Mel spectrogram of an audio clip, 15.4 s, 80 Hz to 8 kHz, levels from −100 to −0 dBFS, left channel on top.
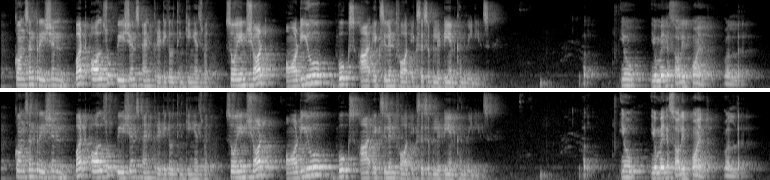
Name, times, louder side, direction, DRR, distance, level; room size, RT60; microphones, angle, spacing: voice 1, 0.3-4.2 4.5-5.4 5.7-9.8, left 2 dB, 50° left, 5 dB, 3.3 m, -26 dB
voice 2, 13.0-14.8, right 1 dB, 75° right, 7 dB, 2.7 m, -25 dB
27.5 x 18.5 x 6.5 m, 0.84 s
head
